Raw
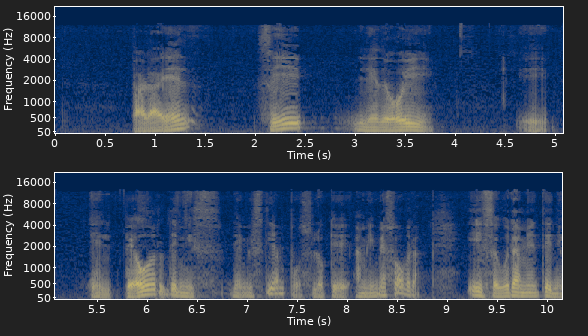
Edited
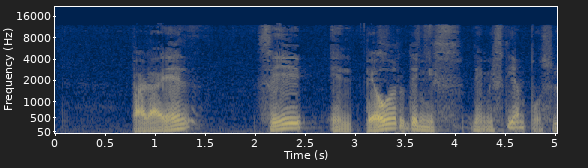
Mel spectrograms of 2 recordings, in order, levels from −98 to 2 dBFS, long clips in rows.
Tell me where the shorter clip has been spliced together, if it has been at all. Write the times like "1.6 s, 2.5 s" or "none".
2.7 s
